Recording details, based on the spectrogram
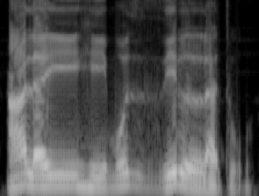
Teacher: Jangan alaihimu, jangan dibaca terdengar huruf e, tapi i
